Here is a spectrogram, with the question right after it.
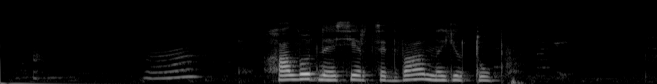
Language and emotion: Russian, neutral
